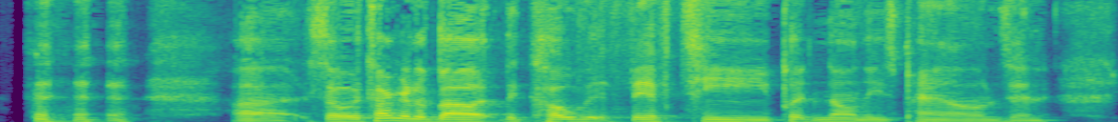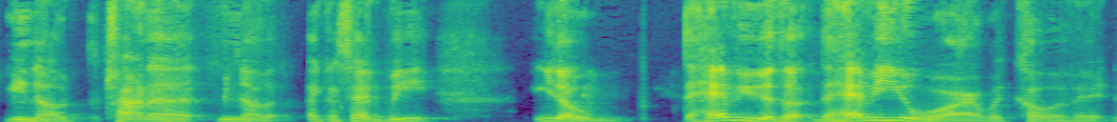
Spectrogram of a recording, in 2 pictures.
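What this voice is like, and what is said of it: Thick Louisiana accent. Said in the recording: “I think my Louisiana accent is pretty thick”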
